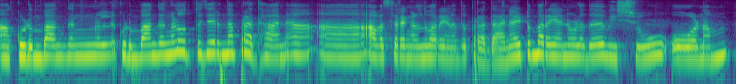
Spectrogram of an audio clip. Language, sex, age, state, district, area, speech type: Malayalam, female, 30-45, Kerala, Ernakulam, rural, spontaneous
